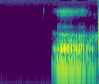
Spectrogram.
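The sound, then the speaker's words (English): After a moment of silence, a dog gives a low, rough vocal rumble that ends in one sharp, loud bark. No one speaks. “Dog, you better hush. Don't make me come through that TV.”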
